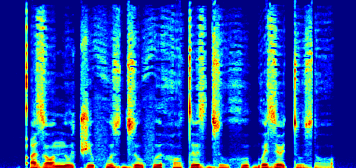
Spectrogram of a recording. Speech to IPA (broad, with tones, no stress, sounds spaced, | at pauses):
qʼ ɘ˨ z ɔ˨ n u˨ t͡ʃ ɯ˨ f u˦ z d͡z u˧ f ɯ˦ h ɔ̤˦ t ɯ˧ z d͡z ṳ˧ x u˦ ɡʷ e˦ z ø˧ t ṳ˦˨ z ɾ ɔ̤˨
